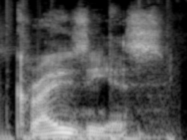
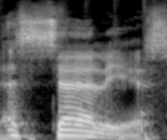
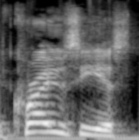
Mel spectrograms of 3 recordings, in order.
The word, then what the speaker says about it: Crozius: It took me many years to understand how to pronounce Crozius. As a kid I couldn't say it. I always called it Acerlius or something.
